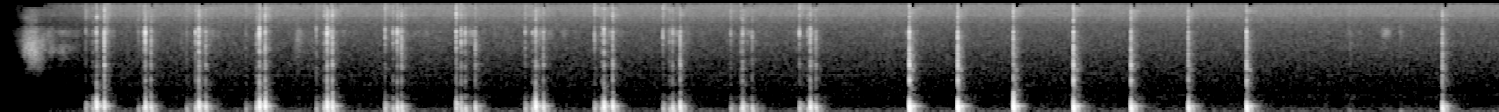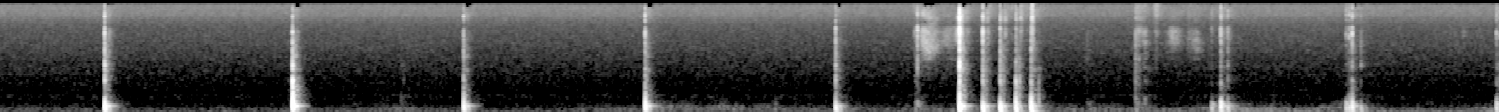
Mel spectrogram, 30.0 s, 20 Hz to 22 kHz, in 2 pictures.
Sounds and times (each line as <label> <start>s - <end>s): Fingertips tapping on table 0.8s - 8.3s
Fingertips tapping on table 24.5s - 25.4s
Fingertips tapping on table 26.3s - 27.4s
Fingertips tapping on table 28.4s - 28.8s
